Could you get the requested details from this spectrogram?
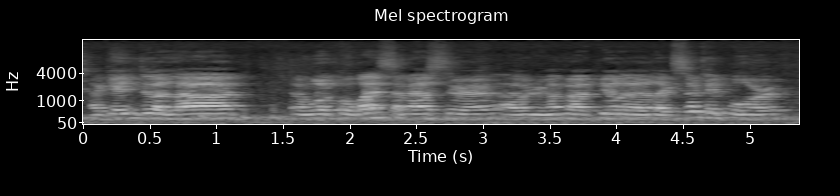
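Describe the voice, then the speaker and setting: A geophysics professor from Taiwan delivers an informal faculty talk in English, his slightly high voice holding steady in pitch at a normal pace. He chuckles frequently, makes fun of himself, and speaks with non-native grammar. Recorded from afar in a very echoey lecture hall, the audio is noisy.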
